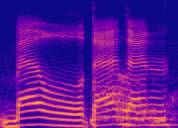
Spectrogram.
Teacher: Fokus di huruf gin suaranya jangan putus tapi mengalir. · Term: gin sukun, ghain sukun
